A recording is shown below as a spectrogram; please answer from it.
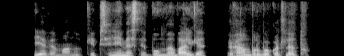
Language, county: Lithuanian, Kaunas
